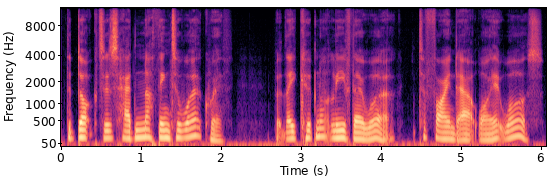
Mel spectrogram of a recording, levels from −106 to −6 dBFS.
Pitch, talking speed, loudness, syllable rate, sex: 125 Hz, 200 wpm, -20 LUFS, 4.5 syllables/s, male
